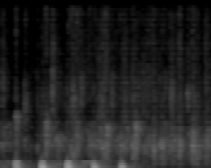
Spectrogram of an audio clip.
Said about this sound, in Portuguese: e todo aquele que crê no poder desta oração, diga amém e aplauda ao Senhor.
